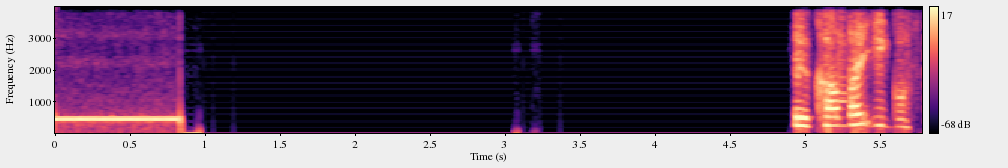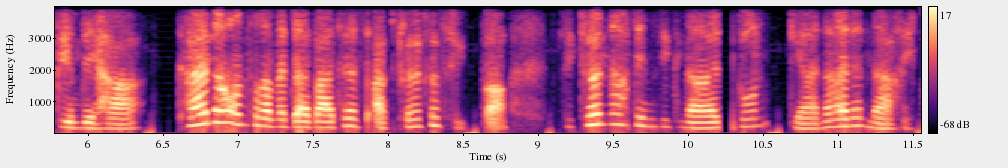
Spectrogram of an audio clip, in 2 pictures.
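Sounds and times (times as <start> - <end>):
telephone ringing tone while placing a call: 0.0 - 0.9
speech: 5.0 - 11.5.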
